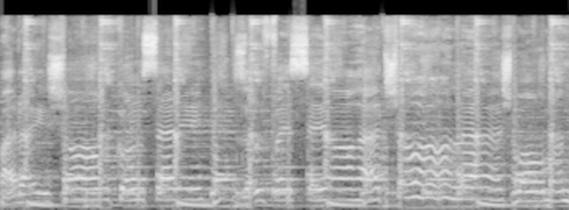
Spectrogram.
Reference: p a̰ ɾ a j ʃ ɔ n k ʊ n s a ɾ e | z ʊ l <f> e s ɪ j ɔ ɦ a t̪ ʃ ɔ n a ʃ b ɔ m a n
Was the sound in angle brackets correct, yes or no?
yes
